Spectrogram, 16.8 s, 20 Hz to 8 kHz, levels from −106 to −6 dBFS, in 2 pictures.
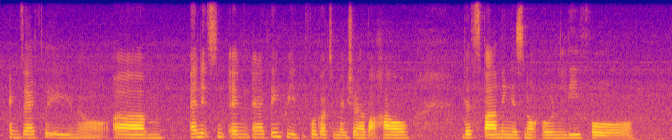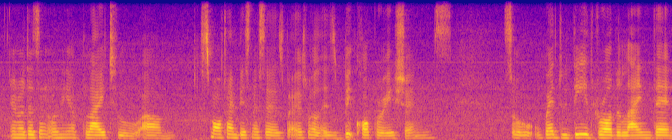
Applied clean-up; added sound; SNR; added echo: none; none; none; none.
